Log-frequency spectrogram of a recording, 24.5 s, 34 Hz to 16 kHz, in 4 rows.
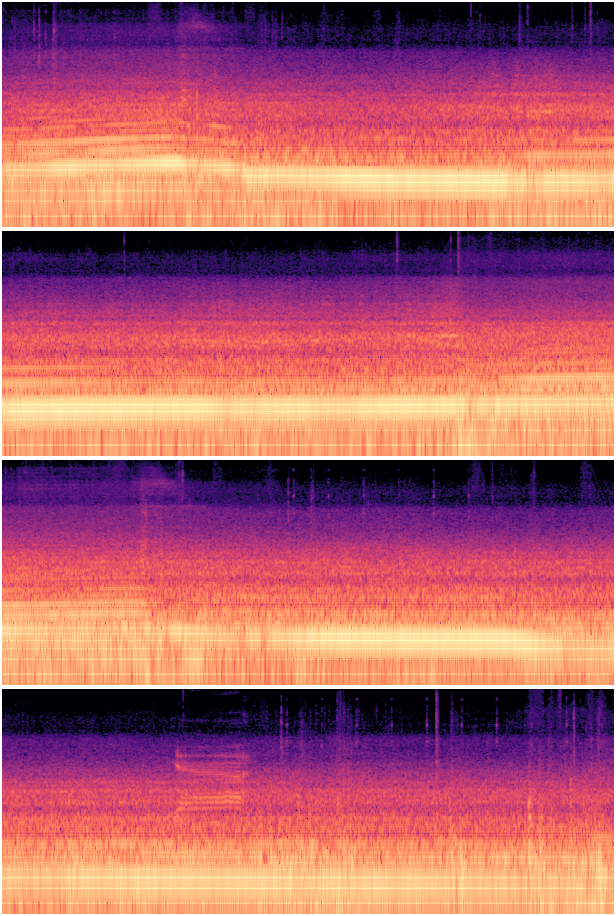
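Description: A modified 2021 Honda Civic Type R drives steadily, its engine droning loud and close with rising and falling pitch through gear changes, a brief dip mid-run and a steady cruise at the end, with no talking.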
